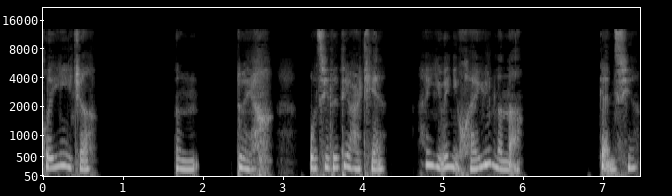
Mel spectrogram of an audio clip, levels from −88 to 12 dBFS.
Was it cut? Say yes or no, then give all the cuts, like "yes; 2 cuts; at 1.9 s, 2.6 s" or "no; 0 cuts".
yes; 1 cut; at 4.6 s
